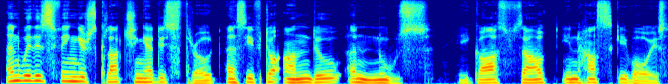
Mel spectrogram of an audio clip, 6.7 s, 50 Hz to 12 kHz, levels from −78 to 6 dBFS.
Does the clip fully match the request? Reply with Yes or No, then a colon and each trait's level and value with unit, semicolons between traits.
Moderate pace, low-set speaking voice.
Yes: average, 180 wpm; low, 130 Hz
